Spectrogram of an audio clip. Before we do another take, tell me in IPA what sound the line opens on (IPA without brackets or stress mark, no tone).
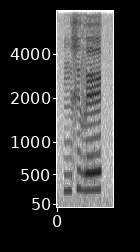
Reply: ŋ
